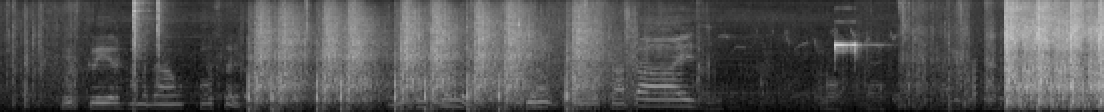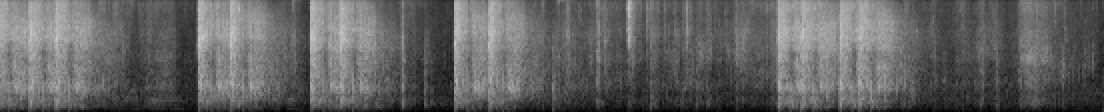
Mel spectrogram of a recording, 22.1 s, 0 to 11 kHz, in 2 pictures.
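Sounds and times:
handgun shots: 2.5s - 6.0s, 10.1s - 12.2s, 13.0s - 16.7s, 18.8s - 20.3s.

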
